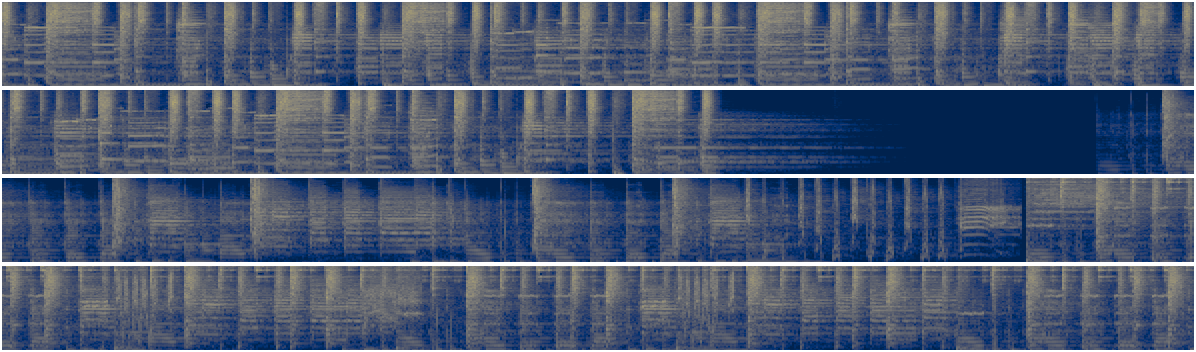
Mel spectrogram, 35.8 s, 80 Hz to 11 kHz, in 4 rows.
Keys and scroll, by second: 12.3 space, 26.5 alt+shift+space.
